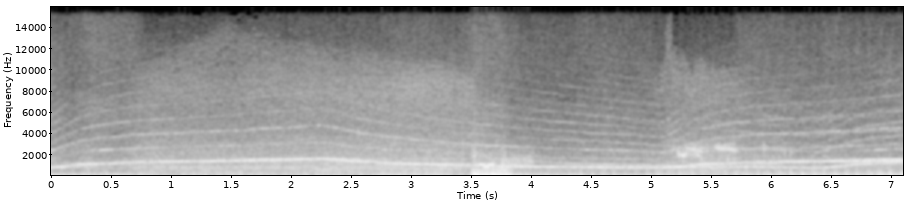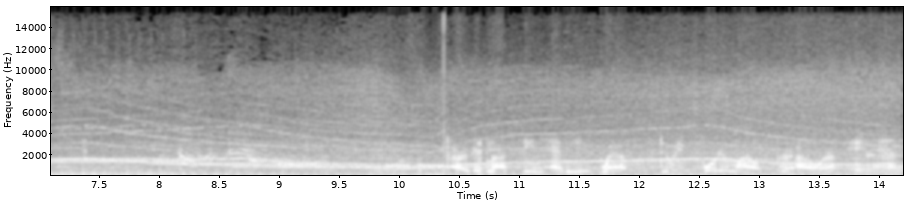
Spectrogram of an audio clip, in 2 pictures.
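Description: A police siren wails, rising and falling in pitch.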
